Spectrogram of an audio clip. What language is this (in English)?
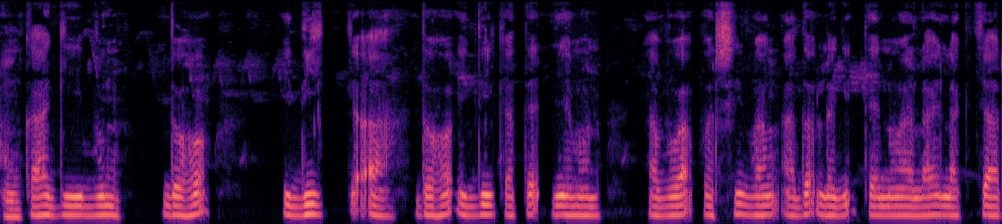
Santali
